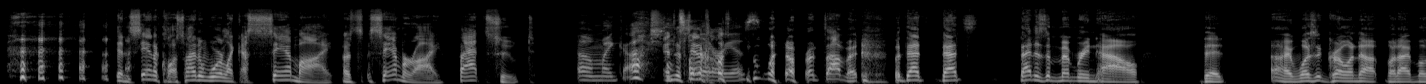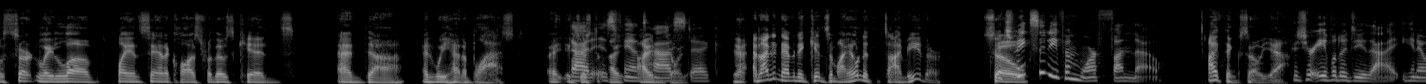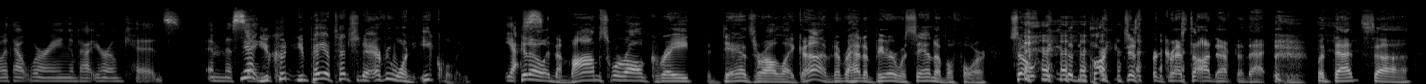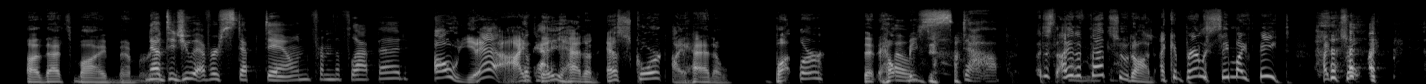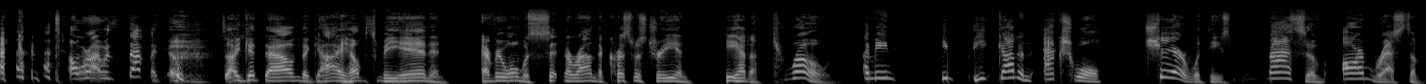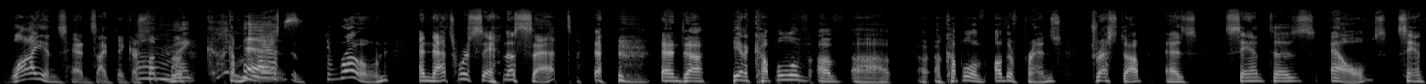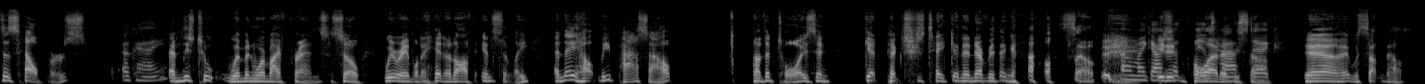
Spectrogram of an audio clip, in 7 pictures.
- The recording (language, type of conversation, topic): English, unstructured, Can you share a favorite holiday memory from your childhood?
- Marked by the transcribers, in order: chuckle; laughing while speaking: "gosh"; laughing while speaking: "Santa Claus suit went over on top of it"; chuckle; laughing while speaking: "party"; laughing while speaking: "down"; other background noise; laughing while speaking: "I I couldn't tell where I was stepping"; chuckle; stressed: "throne"; laughing while speaking: "Santa"; chuckle; laughing while speaking: "else"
